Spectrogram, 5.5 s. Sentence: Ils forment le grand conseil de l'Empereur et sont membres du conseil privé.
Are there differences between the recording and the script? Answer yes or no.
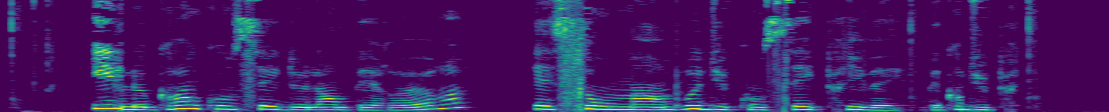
yes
